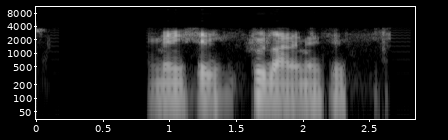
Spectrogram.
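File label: Police Northeast District Dispatch; Raleigh; wake p25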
